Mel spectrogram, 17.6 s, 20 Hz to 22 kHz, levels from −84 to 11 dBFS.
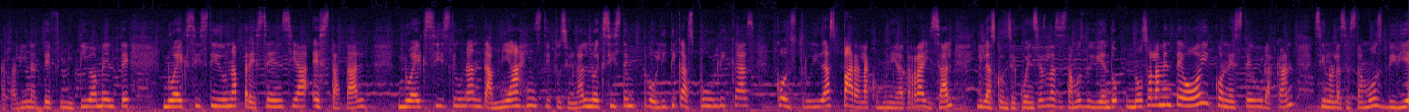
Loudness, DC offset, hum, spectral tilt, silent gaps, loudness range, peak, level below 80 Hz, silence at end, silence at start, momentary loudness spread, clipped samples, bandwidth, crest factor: -24 LUFS; under 0.1%; none; -5 dB/octave; none; 2 LU; -2 dBFS; -46 dBFS; 0 s; 0 s; 8 LU; under 0.1%; 17.5 kHz; 20 dB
